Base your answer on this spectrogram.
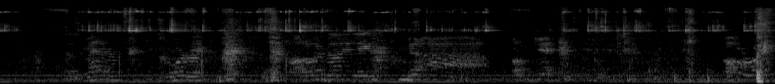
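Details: Two dogs, Chubbles and Cuteness, playing rough; a harmonic, wavering whine rises midway through, among scattered snuffles and huffs, with a person talking quietly and steady high hiss in the background.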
